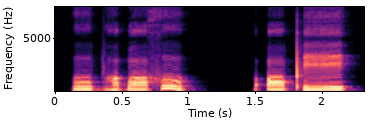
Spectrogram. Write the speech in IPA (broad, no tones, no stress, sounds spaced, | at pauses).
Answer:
oː bʱ ɔ ɓ ɔː x o | ʔ ɔː pʼ eː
